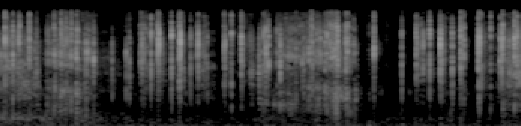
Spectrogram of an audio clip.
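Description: A hot pad made of small solid wooden blocks linked together is held up and scratched with long plastic finger picks. The result is a rapid run of dry, bright, crackly scratches and clicks in short bursts, with almost no low end and no ring after each stroke.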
